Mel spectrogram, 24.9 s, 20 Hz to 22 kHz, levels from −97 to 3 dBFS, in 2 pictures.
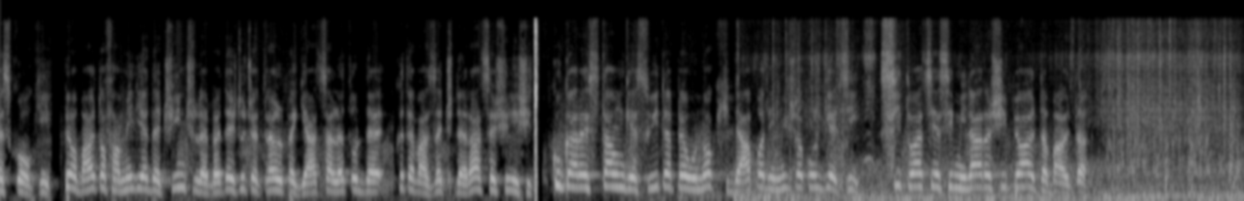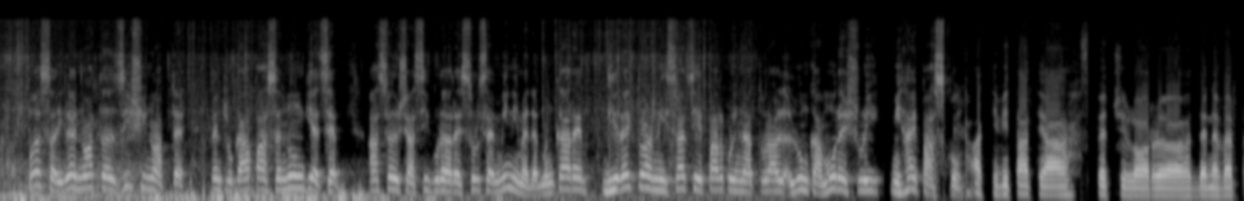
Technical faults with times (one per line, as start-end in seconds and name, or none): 5.32-5.44 damaged data in a compressed stream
